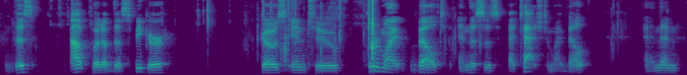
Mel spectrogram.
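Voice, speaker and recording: A man casually explaining a homemade project in a halting, unscripted how-to style, rephrasing as he goes. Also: fairly low pitch. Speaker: hobbyist cosplay maker giving a demonstration.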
